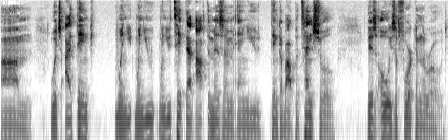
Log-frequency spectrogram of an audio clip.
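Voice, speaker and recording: With a New York accent, a man speaks fairly slowly in a very deep, low voice with fairly even intonation. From US Northeast, New York (the Bronx). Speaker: brand marketing manager. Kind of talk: casual chat.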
